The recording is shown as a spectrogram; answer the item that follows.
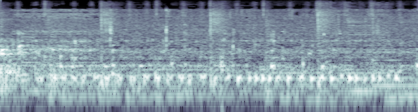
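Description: Underwater ambience: a steady low rumbling flutter with scattered faint clicks.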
